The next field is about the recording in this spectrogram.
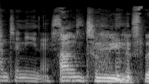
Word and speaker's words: Antoninis: This is from Manos Antoninis. Is that how it's pronounced? – Antoninis.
